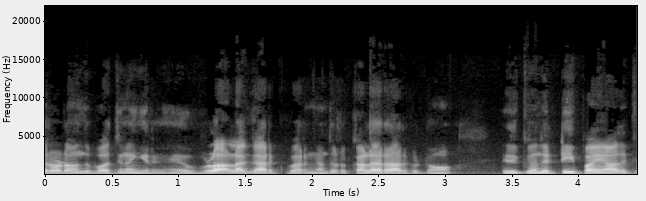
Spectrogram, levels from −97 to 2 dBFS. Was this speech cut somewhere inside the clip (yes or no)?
no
